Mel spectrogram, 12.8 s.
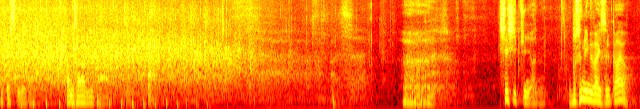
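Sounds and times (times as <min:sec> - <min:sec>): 
speech: 0:00.0 - 0:03.6, 0:10.1 - 0:12.7
audience applause welcoming guests: 0:00.0 - 0:06.4.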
